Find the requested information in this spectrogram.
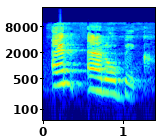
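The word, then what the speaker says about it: anaerobic: एंड एना एरोबिक तो please learn how to speak out एरोबिक एन एरोबिक बस आपका इन दोनों में क्या करना है इसमें आपको एक एन प्रोनाउंस करना है फिर एरोबिक आ ही जाएगा एन एरोबिक तो दिस मींस जो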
